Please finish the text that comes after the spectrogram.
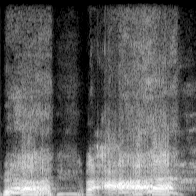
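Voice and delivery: loud animatronic roar-scream; high, blasting mock-monster shriek. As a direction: imitate a huge bear screaming, full volume. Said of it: "just screaming at him".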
